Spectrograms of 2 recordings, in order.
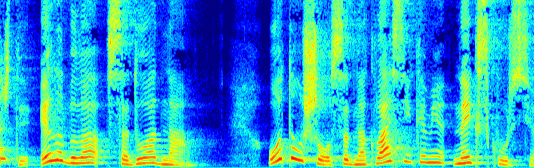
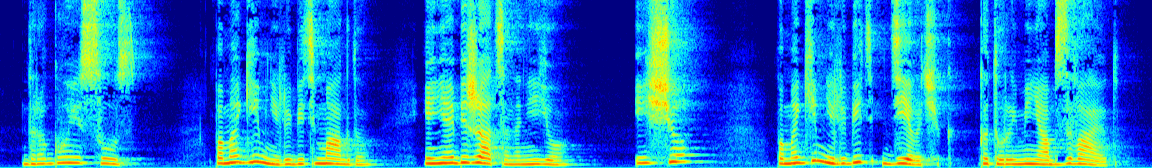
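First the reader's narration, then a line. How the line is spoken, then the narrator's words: Sincere whisper. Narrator (Russian): она искренне шептала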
